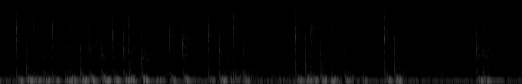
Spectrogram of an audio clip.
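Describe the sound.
Rapid key presses on a mobile phone keypad while writing in a text editor: many quick, irregular clicks in short bursts over a steady low hum, with no talking.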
